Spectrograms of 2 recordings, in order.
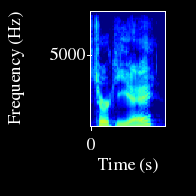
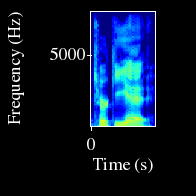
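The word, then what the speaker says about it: Türkiye: Can I just side note, what's going on with the pronunciation of Turkey since the World Cup? It's Turkey A. Is that is that always been a thing?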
